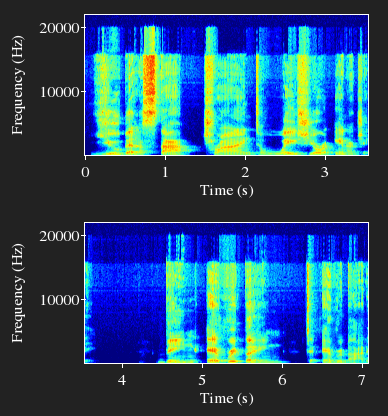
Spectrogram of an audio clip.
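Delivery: slow, deliberate, spelled-out word-by-word delivery. Speaking to viewers online after announcing they'll say it slow: said slowly. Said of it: "I'm going to say it slow".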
